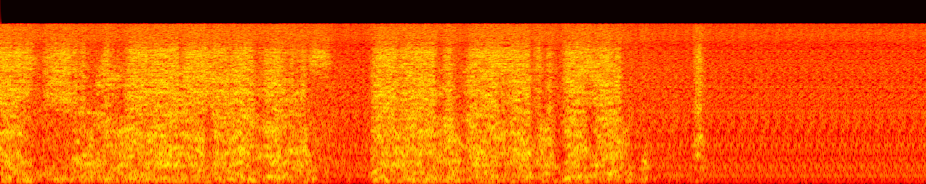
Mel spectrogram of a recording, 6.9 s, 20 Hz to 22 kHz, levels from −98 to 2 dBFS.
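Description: Echo with no canceller runs through the whole clip, from the start to the end. The far end is evidently playing the call over a loudspeaker, its microphone is catching that playback, and nothing is subtracting it before it is sent back. Each stretch of speech returns after a round trip of roughly 400 ms, about 20 dB below the original, as a faint, thinner shadow trailing every phrase.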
